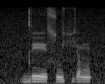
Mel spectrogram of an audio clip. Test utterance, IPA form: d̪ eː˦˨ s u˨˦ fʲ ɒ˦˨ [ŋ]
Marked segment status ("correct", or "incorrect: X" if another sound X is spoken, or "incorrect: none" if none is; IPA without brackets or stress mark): correct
